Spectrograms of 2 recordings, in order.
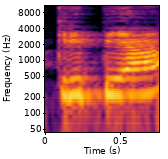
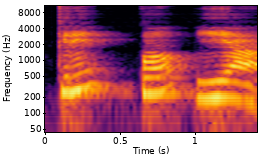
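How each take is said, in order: First: Said in the usual way. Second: "कृपया" in three separated parts; syllable by syllable. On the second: Shown as a demonstration. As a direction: break "कृपया" up with pauses. Teacher sounds out, then blends. ("कृपया" को तोड़कर पढ़ना)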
